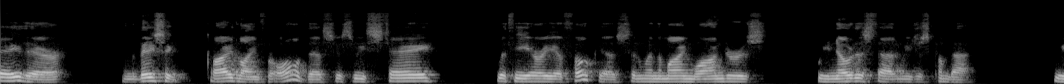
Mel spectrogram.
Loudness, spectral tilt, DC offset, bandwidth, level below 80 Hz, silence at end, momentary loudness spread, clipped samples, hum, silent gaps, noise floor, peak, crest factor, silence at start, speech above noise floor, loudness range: -23 LUFS; -6 dB/octave; under 0.1%; 11.5 kHz; -66 dBFS; 0 s; 11 LU; under 0.1%; none; 10.29-10.39 s; -80 dBFS; -6 dBFS; 16 dB; 0 s; 59 dB; 2 LU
